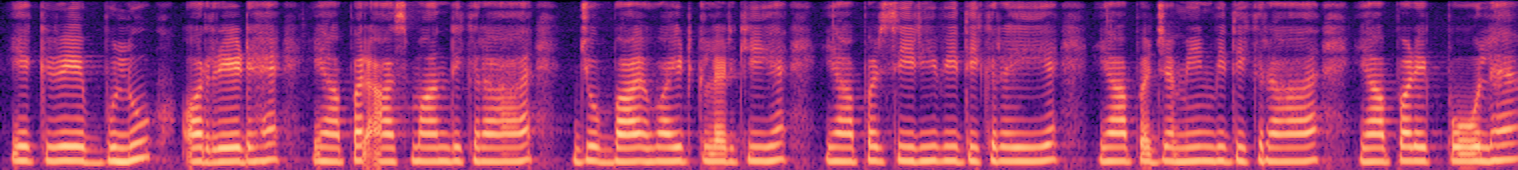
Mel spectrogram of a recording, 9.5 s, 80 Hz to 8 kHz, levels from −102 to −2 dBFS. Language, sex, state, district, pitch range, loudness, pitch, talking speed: Hindi, female, Bihar, Sitamarhi, 235-245 Hz, -17 LUFS, 240 Hz, 225 wpm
